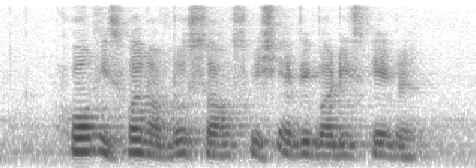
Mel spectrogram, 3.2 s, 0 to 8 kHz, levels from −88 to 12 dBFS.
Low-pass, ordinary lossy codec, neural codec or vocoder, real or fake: 7.2 kHz; none; none; real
